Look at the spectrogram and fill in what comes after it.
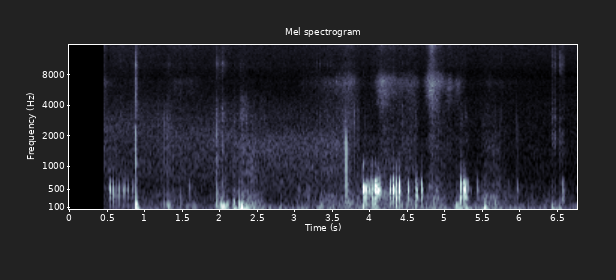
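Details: Stomach growling (borborygmi): irregular low gurgles and bubbling rumbles, ordinary stomach growling from gas and fluid moving through the gut.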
